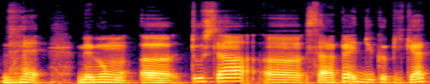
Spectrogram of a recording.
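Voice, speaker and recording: A man chatting casually in a halting vlog style, his voice strained and unwell like a zombie's from a lung problem, hesitating as he searches for words. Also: mid-range voice, darkish tone. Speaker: video creator and fanfiction writer presenting to camera.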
